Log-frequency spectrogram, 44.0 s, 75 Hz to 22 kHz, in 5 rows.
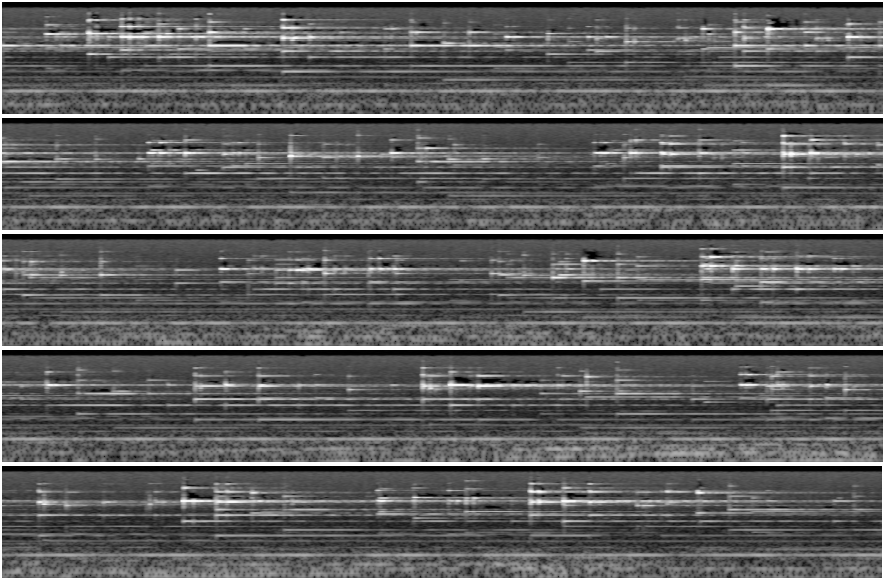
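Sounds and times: bamboo wind chimes ringing: 0.0s - 44.0s.

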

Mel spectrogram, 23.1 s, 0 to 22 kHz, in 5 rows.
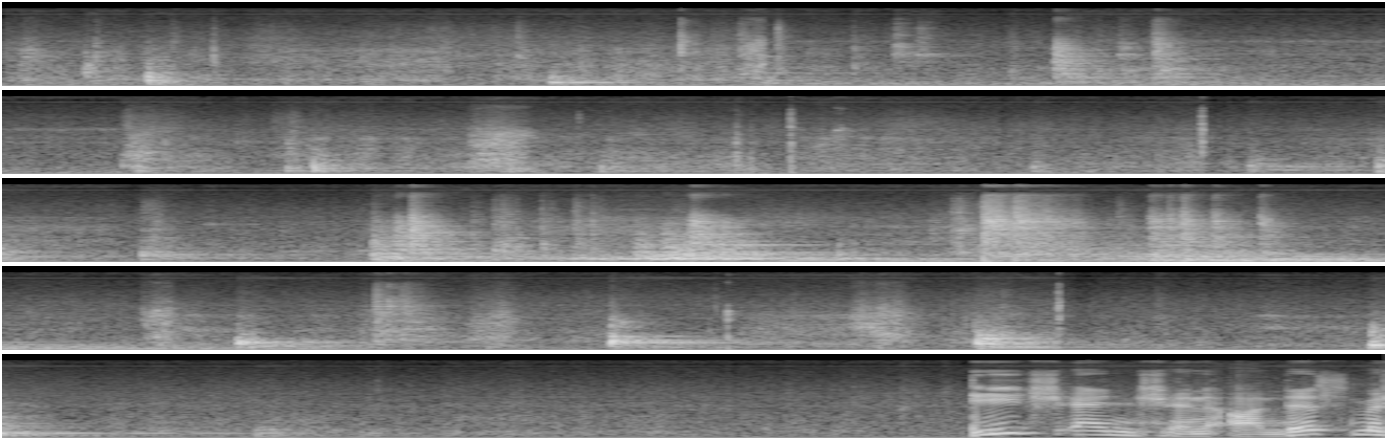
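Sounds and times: footsteps on steel: 1.5s - 6.4s, 8.0s - 17.4s
sheet-metal doors clanking: 1.8s - 4.8s, 10.5s - 15.4s.

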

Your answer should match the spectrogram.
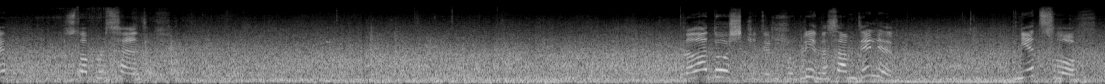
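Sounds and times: road traffic: 0.0s - 11.0s
wind buffeting microphone: 0.0s - 11.0s.

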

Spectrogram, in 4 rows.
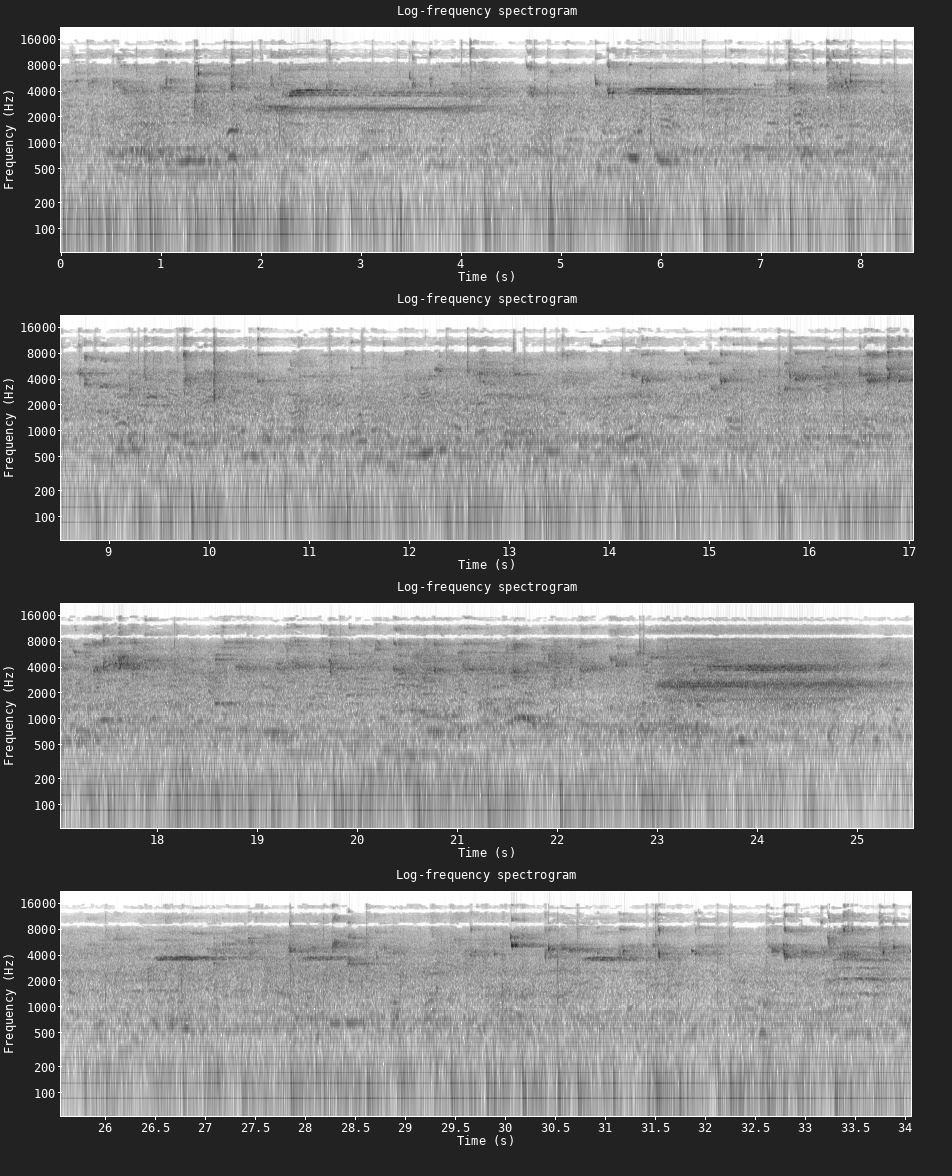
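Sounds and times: people talking and calling out: 0.0s - 34.0s.

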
